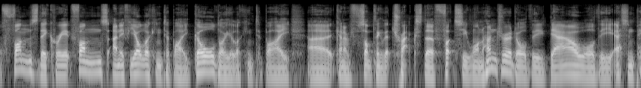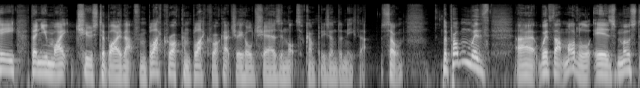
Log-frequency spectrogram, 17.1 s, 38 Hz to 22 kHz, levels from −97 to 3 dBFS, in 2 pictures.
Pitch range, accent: 90-120 Hz, British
